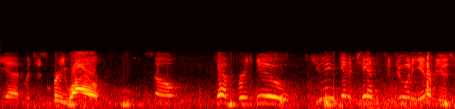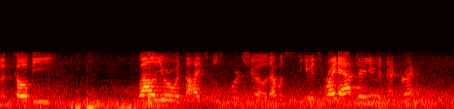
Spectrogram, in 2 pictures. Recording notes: In spite of some audio issues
